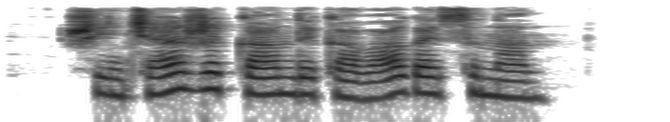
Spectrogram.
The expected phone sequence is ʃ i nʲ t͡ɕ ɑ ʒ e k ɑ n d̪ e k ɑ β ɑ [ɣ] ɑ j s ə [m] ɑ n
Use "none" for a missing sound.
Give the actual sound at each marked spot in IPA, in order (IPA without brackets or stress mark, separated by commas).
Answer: ɣ, n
